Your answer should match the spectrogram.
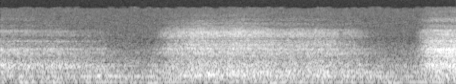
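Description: A woman's faint breath during a held yoga pose: one slow breath lasting about a second, starting near the middle.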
